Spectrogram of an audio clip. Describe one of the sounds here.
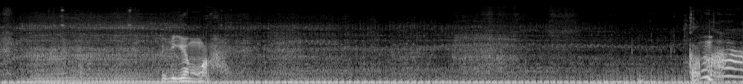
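A motorcycle engine putters steadily close by.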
